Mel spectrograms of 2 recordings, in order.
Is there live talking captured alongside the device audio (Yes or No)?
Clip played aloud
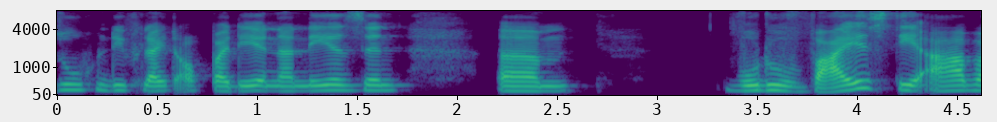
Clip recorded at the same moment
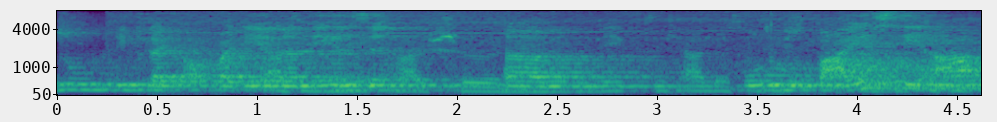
Yes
